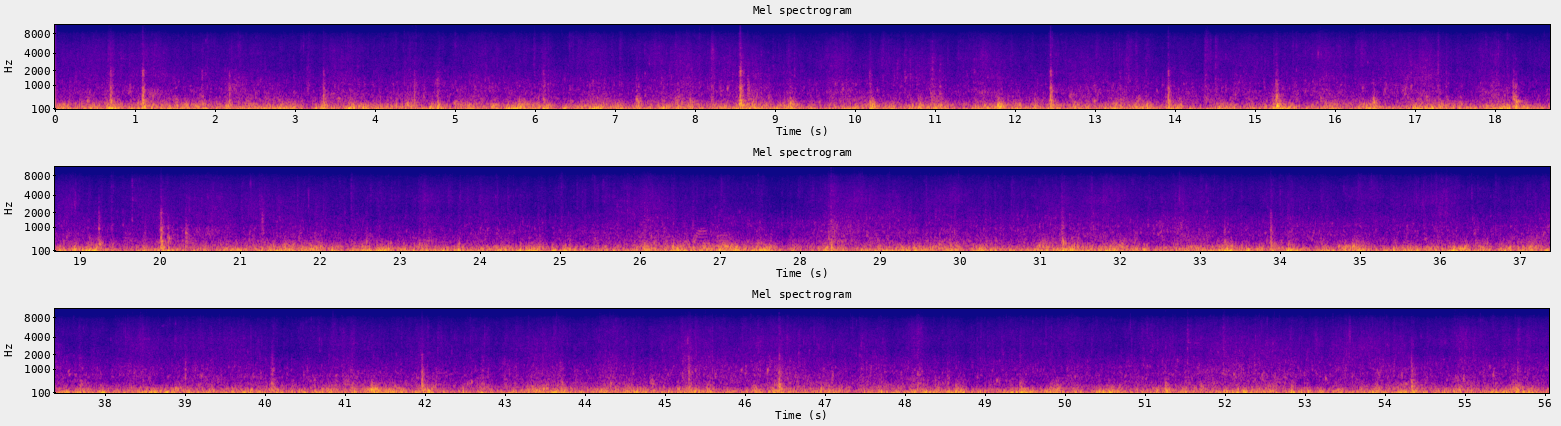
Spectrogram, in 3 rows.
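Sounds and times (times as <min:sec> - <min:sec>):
water rushing along hull: 0:00.0 - 0:56.0
wind buffeting microphone: 0:00.0 - 0:56.0.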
